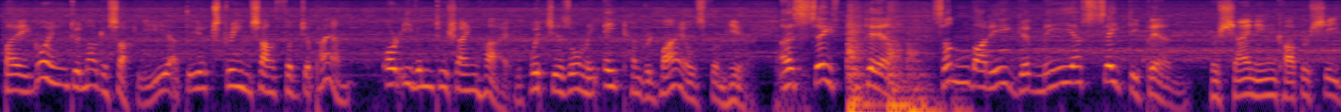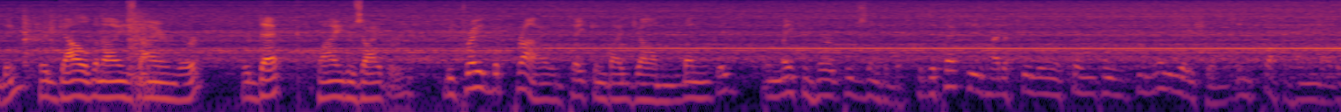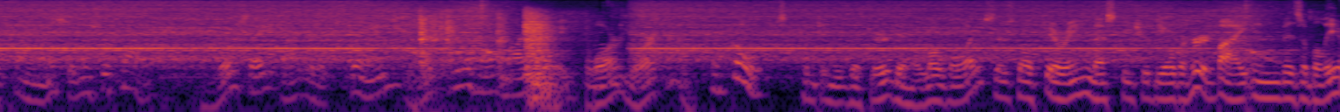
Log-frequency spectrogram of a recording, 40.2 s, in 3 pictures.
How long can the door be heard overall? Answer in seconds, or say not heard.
4 s.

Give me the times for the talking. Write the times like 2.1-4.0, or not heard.
0.1-40.1.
